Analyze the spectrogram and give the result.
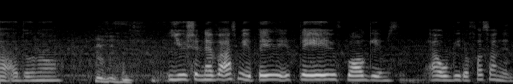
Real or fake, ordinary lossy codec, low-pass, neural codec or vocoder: fake; none; none; codec, 16 kHz, 8 kbps, FreqCodec, smaller model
